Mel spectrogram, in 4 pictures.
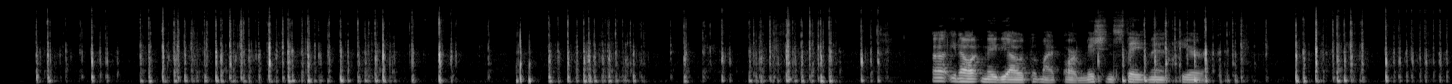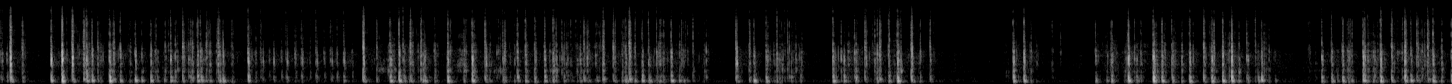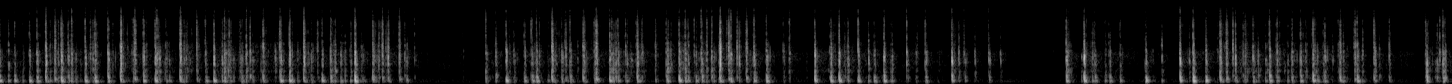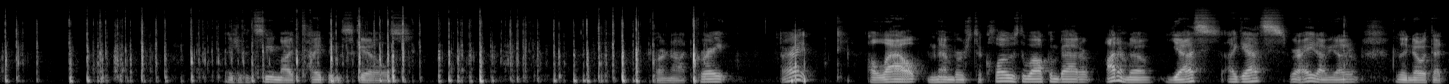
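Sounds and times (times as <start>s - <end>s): fast typing on keyboard: 0.4s - 4.6s, 5.2s - 8.9s, 10.9s - 23.9s, 24.6s - 33.2s, 33.9s - 39.1s, 39.7s - 50.7s.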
